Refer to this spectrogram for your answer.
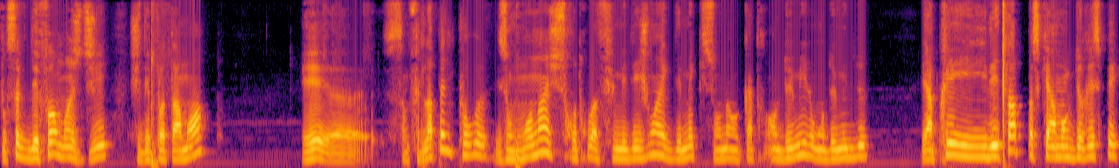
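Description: Here a man talks at a very fast pace in a dark, mellow tone. His intonation is lively, with big swings in loudness. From France. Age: 40s. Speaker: former criminal; interviewee. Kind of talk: interview. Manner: casual, hesitant with many fillers. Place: studio. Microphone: lapel.

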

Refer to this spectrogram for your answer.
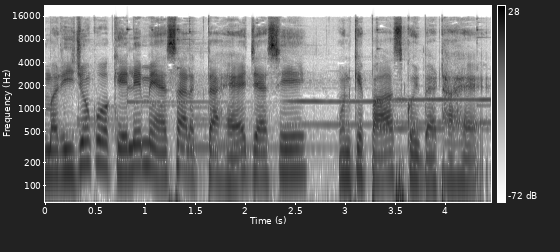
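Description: A man at a very slow pace, ordinary pitch variation, music in the background. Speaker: travel vlogger narrator. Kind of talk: documentary-style vlog narration.

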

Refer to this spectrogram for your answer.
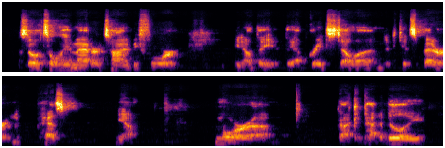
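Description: A man with an American accent talks at a fairly quick pace, with big swings in loudness. Light background noise is present. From US West (Utah). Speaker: retro gaming enthusiast; podcast co-host. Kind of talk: casual chat. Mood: relaxed, chatty. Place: home room. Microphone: webcam.

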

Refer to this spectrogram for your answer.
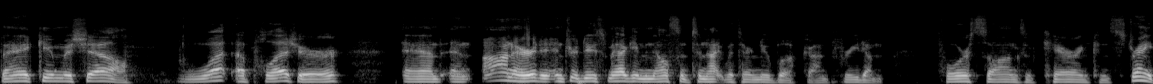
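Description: A man speaks at a very slow pace, his voice dry with no echo against a quiet background. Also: ordinary pitch variation. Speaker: literary organization director. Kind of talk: formal introduction. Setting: video call. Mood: warm, formal. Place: home room. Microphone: earbuds.

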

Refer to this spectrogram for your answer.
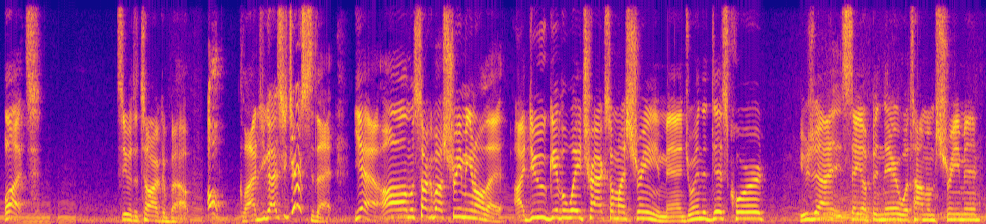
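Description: Noticeable background noise sits under a man's raised, projected voice. He keeps a moderate pace and very even loudness. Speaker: gaming streamer. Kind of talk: gameplay commentary. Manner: high-energy, animated. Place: home room.

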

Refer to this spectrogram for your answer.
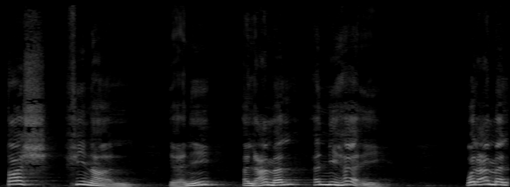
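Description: A man with a high voice and a dark, mellow tone. The room echo is audible. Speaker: French teacher. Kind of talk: lecture.

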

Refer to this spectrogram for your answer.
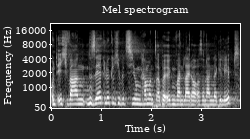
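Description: At a very fast pace, a woman talks with a fairly high pitch. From Ulm, Swabia, southern Germany; Swabia. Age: 20s. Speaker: mayoral candidate; candidate. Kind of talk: campaign speech. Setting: public event with audience. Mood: earnest, lightly humorous. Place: hall. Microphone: podium.

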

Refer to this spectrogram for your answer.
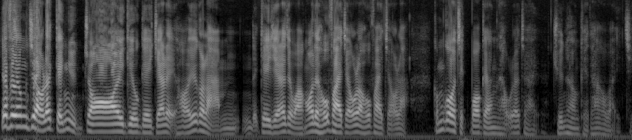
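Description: Very fast and with lively intonation, a man speaks in a dark, mellow tone. The background is quiet and the sound dry, with no echo. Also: big swings in loudness. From Hong Kong. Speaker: political commentator, former TV journalist; political commentator. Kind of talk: news commentary monologue. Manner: halting, many filler sounds. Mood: indignant, critical. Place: home room. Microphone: lapel.

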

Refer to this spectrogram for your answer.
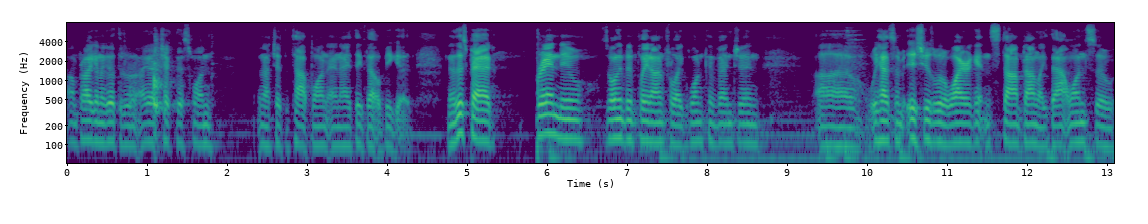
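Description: Over light background noise, the voice moves at a fairly quick pace with ordinary pitch variation. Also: man, fairly low pitch for a man. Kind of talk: tutorial. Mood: relaxed, matter-of-fact. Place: workshop. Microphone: phone near.

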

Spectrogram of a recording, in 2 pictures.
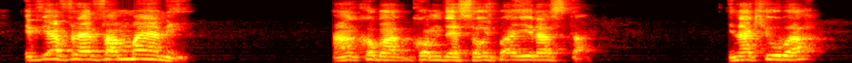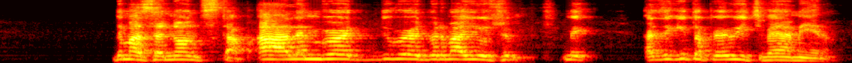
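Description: A man with a Jamaican accent talks fairly quickly in a raised, projected voice, high-pitched with ordinary pitch variation. His tone is animated, bright and sharp, broken by long, frequent pauses. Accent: Jamaican Patois. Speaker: political commentary vlogger; political commentator, live streamer. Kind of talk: casual commentary. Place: home room. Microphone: webcam.

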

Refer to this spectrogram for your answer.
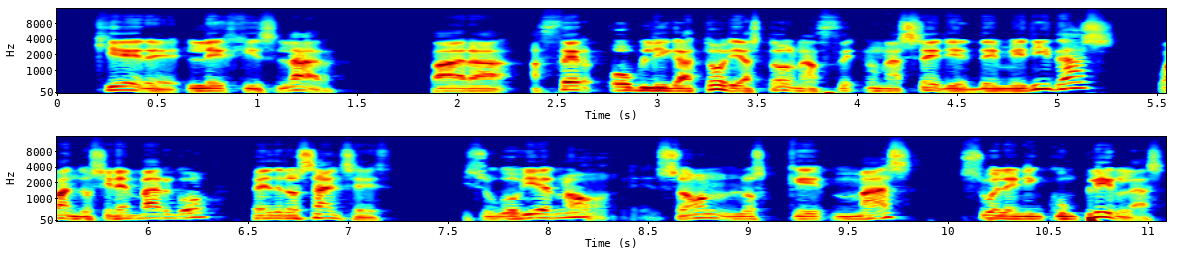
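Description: Against a quiet background, a man speaks at a moderate pace in a bright, sharp tone. His intonation is lively, with big swings in loudness. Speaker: psychologist commentator. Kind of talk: commentary. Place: home room. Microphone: studio mic.

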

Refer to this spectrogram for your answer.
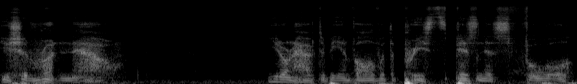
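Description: A man whispers hoarsely in a put-on character voice, leaving long, frequent pauses. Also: moderate pace. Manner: angry.

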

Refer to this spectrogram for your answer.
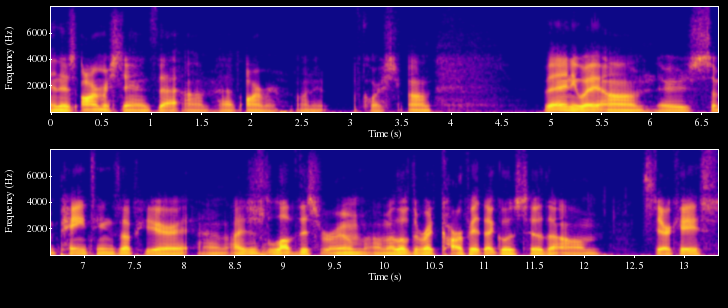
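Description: Monotone and flat in intonation, a man speaks at a fairly slow pace. The recording is very clean, with a silent background. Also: fairly low pitch for a man. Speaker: Minecraft builder showing a build. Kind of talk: casual tutorial-style build tour. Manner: halting, many filler ums.

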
